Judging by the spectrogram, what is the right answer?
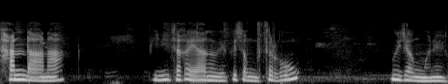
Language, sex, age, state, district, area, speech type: Bodo, female, 60+, Assam, Kokrajhar, rural, spontaneous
